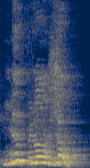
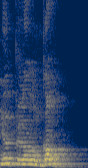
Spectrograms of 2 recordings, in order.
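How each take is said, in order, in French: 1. Le g est doux, comme le son zh. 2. Le g est dur, comme dans go. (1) "On a ajouté E pour prononcer J" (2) "Si on a effacé E, on va dire"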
